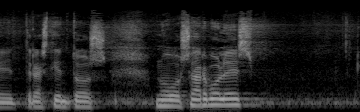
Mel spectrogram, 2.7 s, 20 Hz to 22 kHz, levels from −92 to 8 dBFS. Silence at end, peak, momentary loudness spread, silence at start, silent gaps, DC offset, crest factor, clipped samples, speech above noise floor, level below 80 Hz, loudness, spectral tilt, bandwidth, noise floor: 0 s; -18 dBFS; 8 LU; 0 s; none; under 0.1%; 20 dB; under 0.1%; 25 dB; under -90 dBFS; -34 LUFS; -2.5 dB/octave; 16 kHz; -60 dBFS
